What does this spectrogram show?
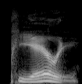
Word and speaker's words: Pierre: name do we know Pier it's not Pierre it's Pier or something real stupid like that I know it's not Pierre not colti but it's spelled that way maybe that's who they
